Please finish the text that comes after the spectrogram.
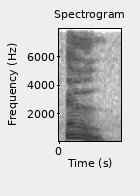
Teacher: there's a dagesh in the vav, so we don't actually say the vav, we only say the vowel sound. And that's why it's oo.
